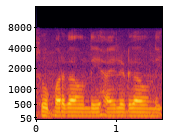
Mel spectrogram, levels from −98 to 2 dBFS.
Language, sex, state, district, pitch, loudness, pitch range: Telugu, male, Andhra Pradesh, Anantapur, 125 Hz, -16 LUFS, 120-125 Hz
